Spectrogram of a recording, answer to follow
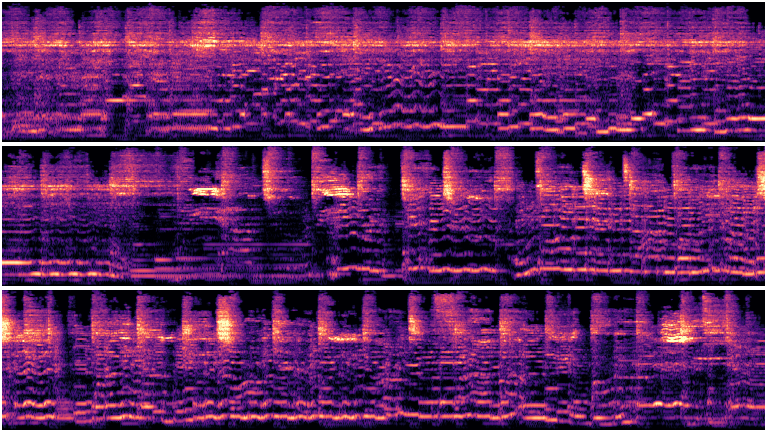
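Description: Solo electric guitar, a Caparison Apple Horn Jazz, playing a busy single-note melodic line; from about ten seconds in it becomes a rapid run of short, sharply attacked notes.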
